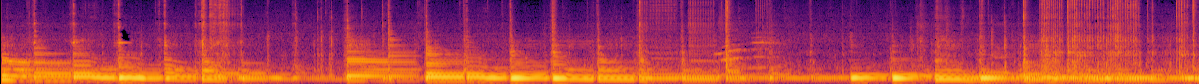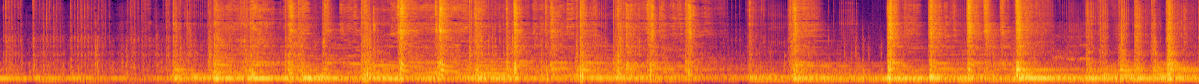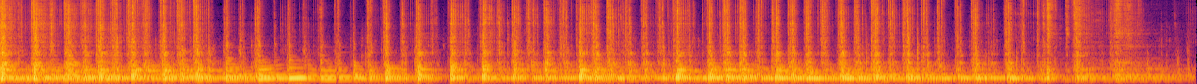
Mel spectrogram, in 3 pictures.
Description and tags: guitarra desafinada
A friend of mine was changing his guitar strings so I decided to record it on my iPhone.
out, tone, Guitar, nylon, guitarra, detuning, acoustic, desafinada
